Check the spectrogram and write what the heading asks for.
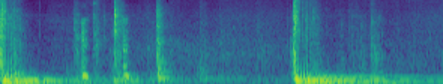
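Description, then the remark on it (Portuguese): A door is rattled and knocked a few times, three quick clunks, as someone struggles to close it, then slammed shut with a loud, booming thud that rings out and fades. No one speaks. “Estou com dificuldade em fechar esta porta.”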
